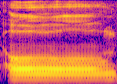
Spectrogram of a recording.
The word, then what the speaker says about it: Om: So Onkara is normally pronounced as a long elongated vowel. Om, that is pronounced.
